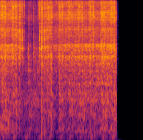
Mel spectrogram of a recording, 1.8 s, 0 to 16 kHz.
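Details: Honda Wave 125 fuel-injected motorcycle idling: fast, loose metallic clatter with no steady rhythm; slack cam chain slapping, tensioner rubber roller cracked and worn, chain found very loose.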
